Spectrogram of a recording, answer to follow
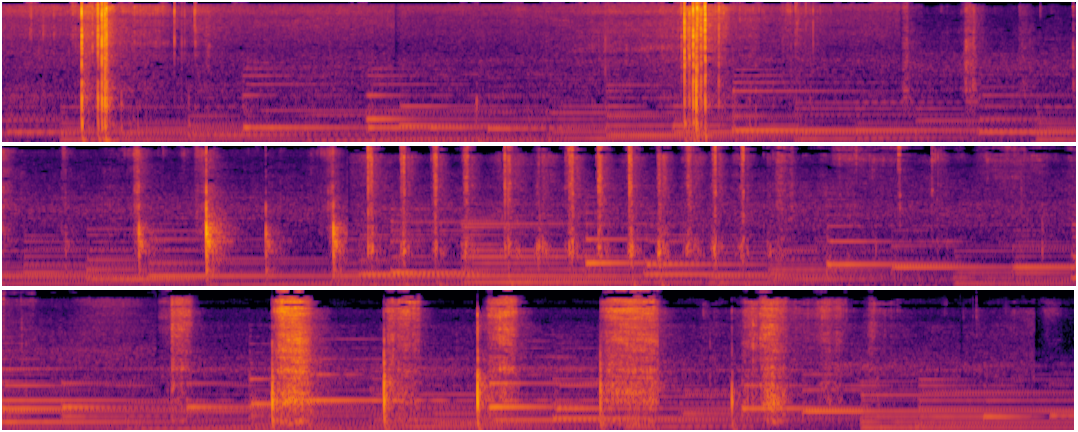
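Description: Chef's knife on a bamboo cutting board crushing garlic cloves, with a couple of sharp knocks near the start. Then rapid mincing: quick, repeated knife strokes on the board, over gentle background music.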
